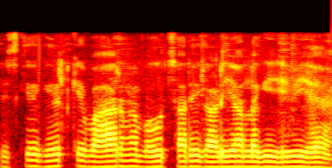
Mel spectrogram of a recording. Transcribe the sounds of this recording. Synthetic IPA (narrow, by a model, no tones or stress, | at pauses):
ɪskeɡeːʈkebaːɦəɾmẽbɐɦʊt̪saːɾiɡaːɽijãlɐɡiɦbʱiɦɛ̃ː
